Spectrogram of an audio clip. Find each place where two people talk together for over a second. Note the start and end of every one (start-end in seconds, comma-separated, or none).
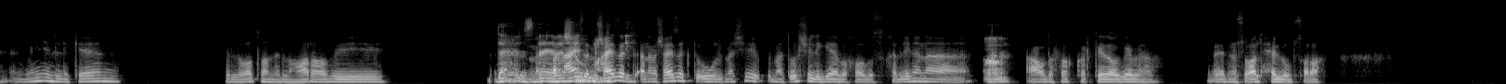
5.0-6.4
